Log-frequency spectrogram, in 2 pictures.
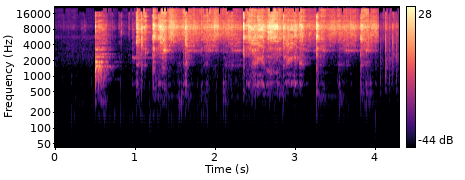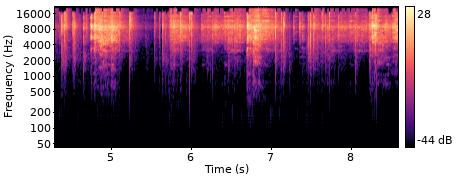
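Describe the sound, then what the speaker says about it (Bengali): Olive pickle ingredients fry on low heat in a pan while a metal spoon stirs, scrapes and clinks against it in busy, uneven strokes over a light sizzle. "এরকমভাবে হালকা আঁচে ভেজে নিতে হবে।"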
